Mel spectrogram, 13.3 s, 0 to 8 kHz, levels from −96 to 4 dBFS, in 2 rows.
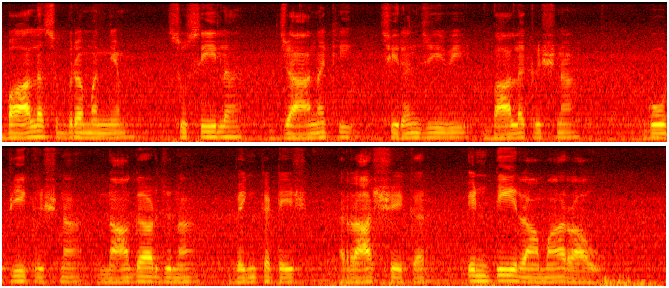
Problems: constant background noise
